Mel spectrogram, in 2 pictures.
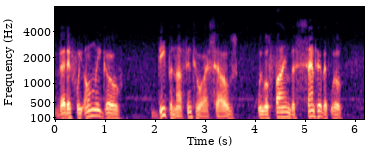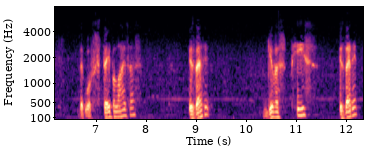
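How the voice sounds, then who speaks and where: A man playing an earnest, searching questioner in a 1970s radio drama, probing in a halting way. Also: medium pitch, very animated. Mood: earnest wonder. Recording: muffled, noisy 1970s radio recording.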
